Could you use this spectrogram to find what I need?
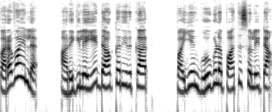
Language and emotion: Tamil, happy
